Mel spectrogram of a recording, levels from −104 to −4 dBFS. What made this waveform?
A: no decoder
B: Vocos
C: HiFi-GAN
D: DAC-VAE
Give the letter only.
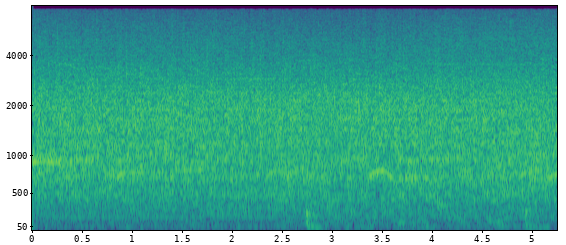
A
